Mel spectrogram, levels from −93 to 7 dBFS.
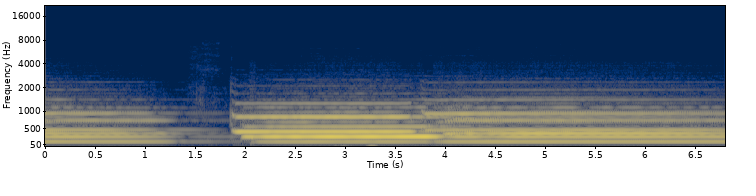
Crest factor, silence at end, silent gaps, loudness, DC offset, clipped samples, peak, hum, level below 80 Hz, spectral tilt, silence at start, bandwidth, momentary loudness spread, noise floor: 12 dB; 0 s; none; -13 LUFS; under 0.1%; under 0.1%; 0 dBFS; none; -66 dBFS; -15 dB/octave; 0 s; 2 kHz; 12 LU; -42 dBFS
